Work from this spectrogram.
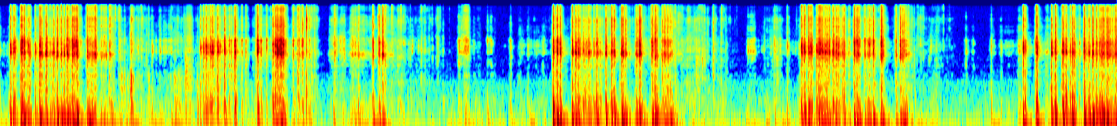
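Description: A utility knife scrapes the flat face of a solid, powdery, round blue and yellow bath bomb held in the hand, and crunchy, gritty powder falls away. The scraping comes in bright, crackly bursts separated by short quiet pauses.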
